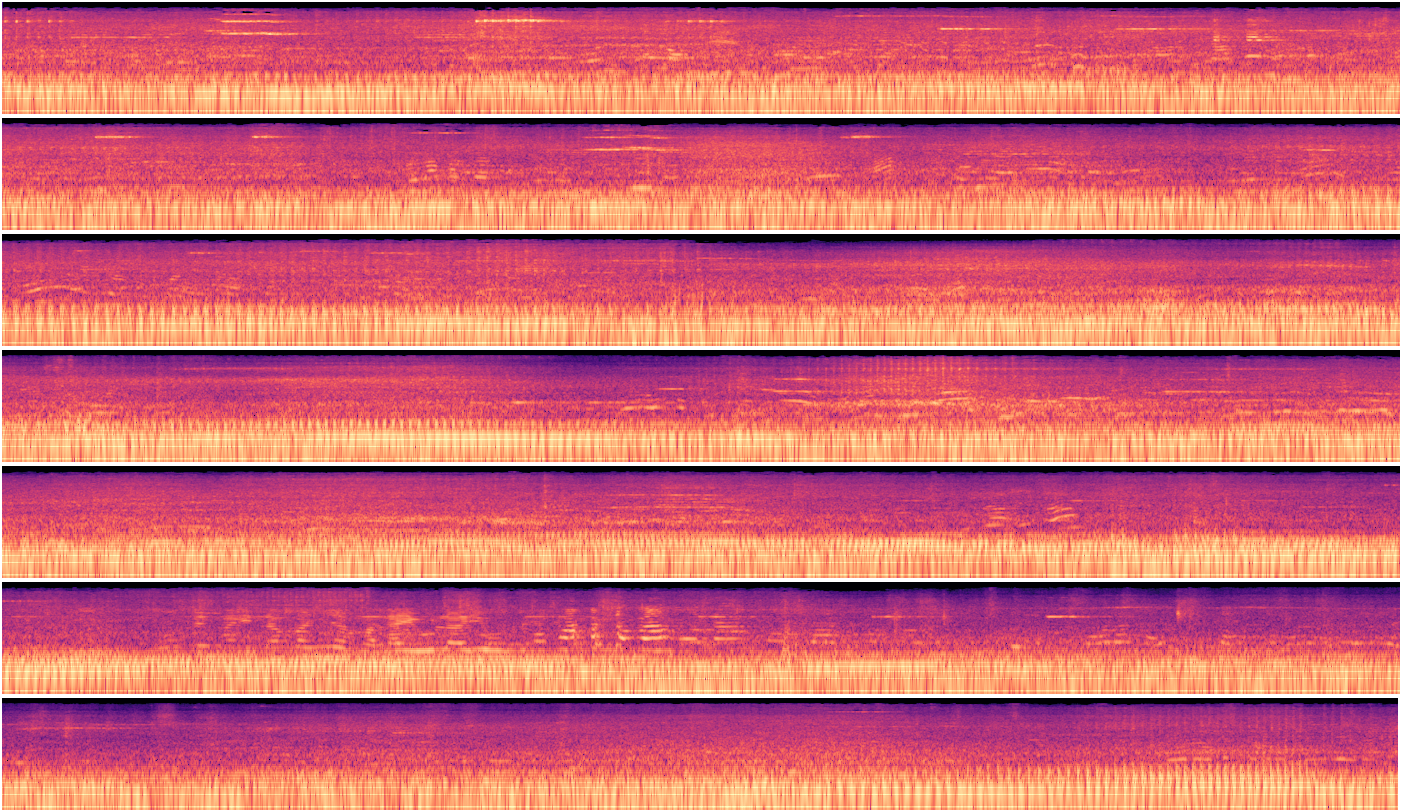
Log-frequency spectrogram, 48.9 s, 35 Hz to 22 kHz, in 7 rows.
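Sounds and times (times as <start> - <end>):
motorcycle engines running: 0.0 - 48.9
passers-by talking: 0.0 - 48.9.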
